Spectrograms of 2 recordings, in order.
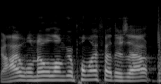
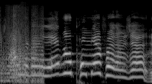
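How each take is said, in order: First: Higher put-on reciting voice; rehab pledge. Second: Very high, squawky mock recitation; parrot repeating. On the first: Leader walks into parrot rehab, mock-solemn raised recitation. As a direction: recite it like a mock group vow. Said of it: "one guy would walk in and just say". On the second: Rehab parrots repeat the pledge, hammed-up high bird voice.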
